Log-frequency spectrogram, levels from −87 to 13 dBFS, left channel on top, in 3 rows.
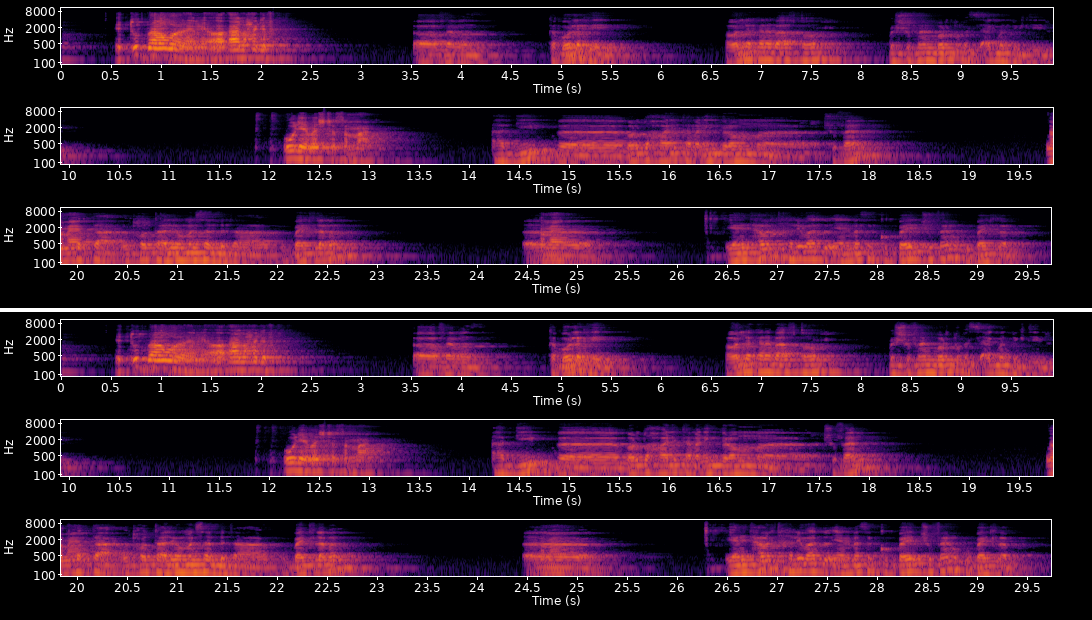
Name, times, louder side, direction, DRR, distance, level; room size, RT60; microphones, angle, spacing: voice 1, 0.5-2.1 12.1-13.1 19.8-20.1 24.6-24.9, left 2 dB, 90° left, 3 dB, 3.7 m, -23 dB
voice 2, 3.5-4.3 4.9-5.6 6.6-7.8 8.3-9.9 14.2-18.0 19.8-22.7 24.5-25.2 26.5-29.3, right 1 dB, 35° right, 3 dB, 3.9 m, -30 dB
23.0 x 16.0 x 9.5 m, 1.0 s
head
